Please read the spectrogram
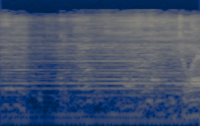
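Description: Electric hair clippers running with a steady buzz while shaving a head down to stubble.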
